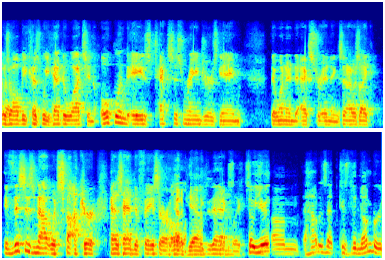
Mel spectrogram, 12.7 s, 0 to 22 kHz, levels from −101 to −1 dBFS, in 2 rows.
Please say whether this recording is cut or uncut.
cut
